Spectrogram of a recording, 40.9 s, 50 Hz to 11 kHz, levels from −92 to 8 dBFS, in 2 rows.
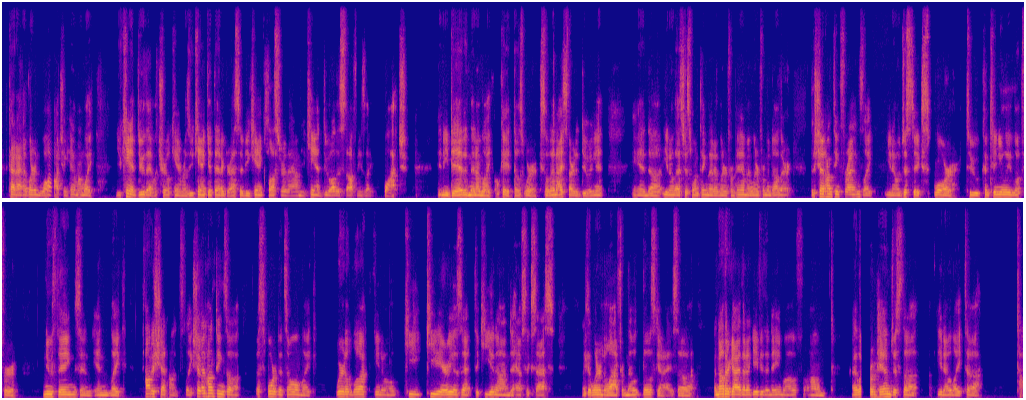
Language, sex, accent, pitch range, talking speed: English, male, American, 110-130 Hz, 215 wpm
